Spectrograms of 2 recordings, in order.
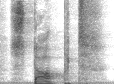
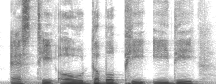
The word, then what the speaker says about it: stopped: For example, stopped, stopped, the e is silent.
